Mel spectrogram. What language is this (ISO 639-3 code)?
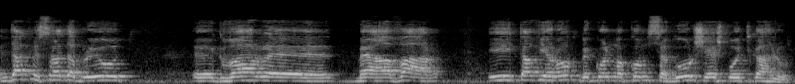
heb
